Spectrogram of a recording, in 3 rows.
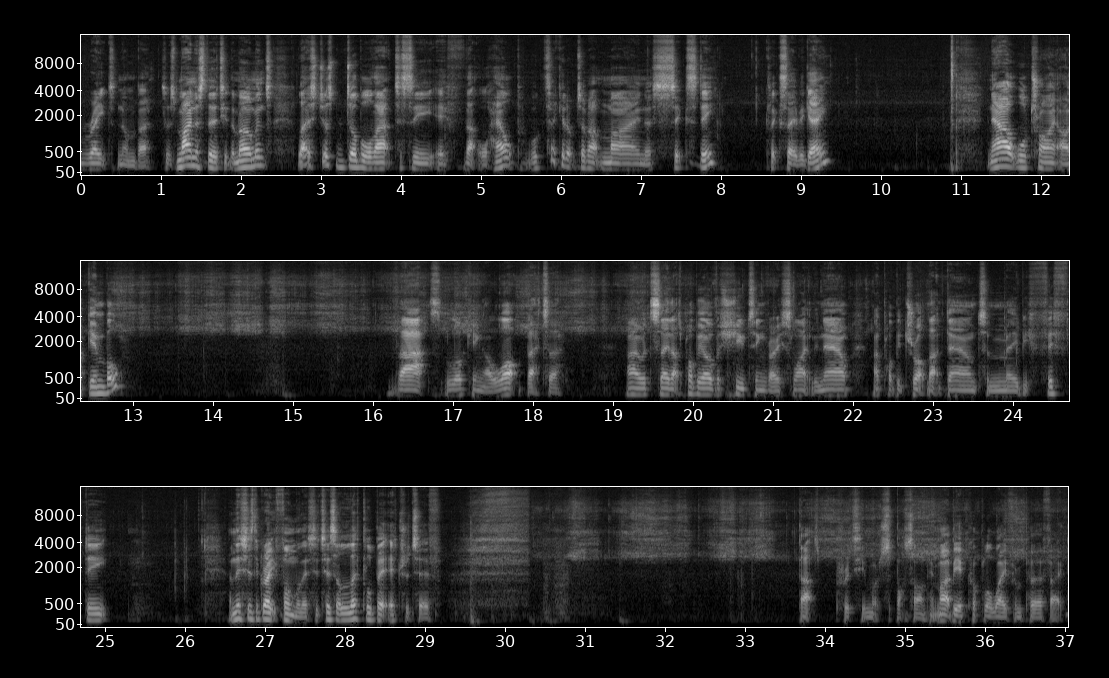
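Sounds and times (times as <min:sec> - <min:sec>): servo whirring: 0:12.8 - 0:20.5, 0:30.3 - 0:37.0.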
